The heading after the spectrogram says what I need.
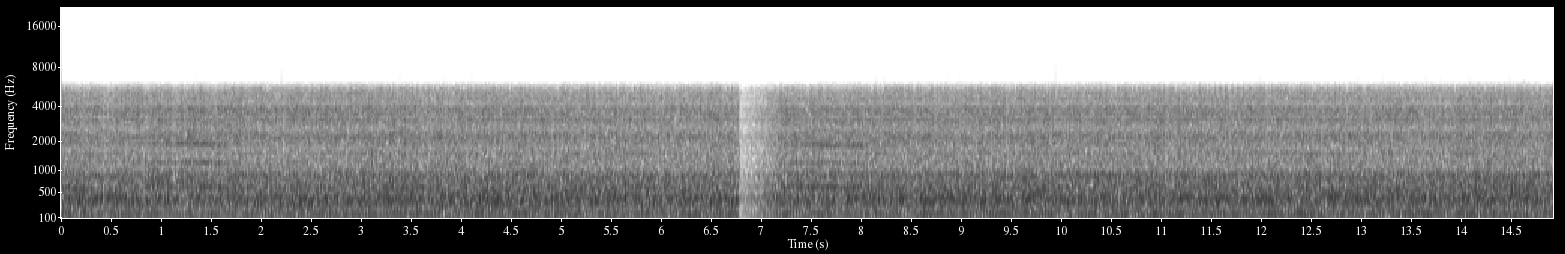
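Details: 1995 Plymouth Neon Sport DOHC petrol engine idling: a rough, steady grinding rasp on initial start-up that fades once warmed; owner suspects the idler pulley bearing (timing belt walks on it) or water pump, unconfirmed.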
